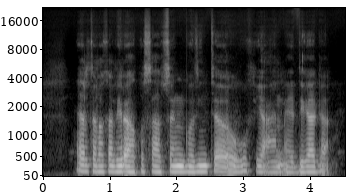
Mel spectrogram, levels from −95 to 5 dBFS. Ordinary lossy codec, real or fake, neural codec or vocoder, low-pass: none; fake; codec, 44.1 kHz, 7.8 kbps, Pupu-Codec; none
